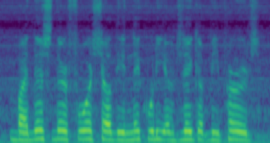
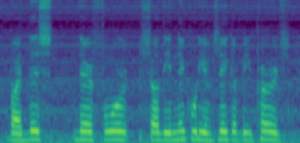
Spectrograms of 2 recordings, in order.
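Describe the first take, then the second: The two takes are said the same way.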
